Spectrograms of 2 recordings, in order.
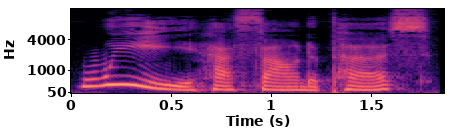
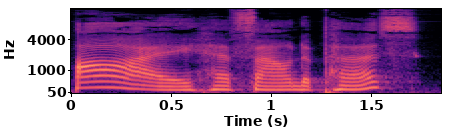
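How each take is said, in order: First: The word we set apart, slow, with a rising tune; stress on we. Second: The word I set apart, slow, with a rising tune; stress on I. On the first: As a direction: lean on we in 'We have found a purse' to offer sharing. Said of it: "Say rather". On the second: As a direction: lean on I in 'I have found a purse' to mark the selfish word. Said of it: "Do not say". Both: A narrator's reading.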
